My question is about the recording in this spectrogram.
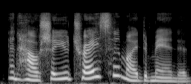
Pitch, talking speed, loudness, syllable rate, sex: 225 Hz, 250 wpm, -16 LUFS, 6.4 syllables/s, female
